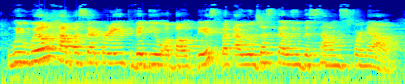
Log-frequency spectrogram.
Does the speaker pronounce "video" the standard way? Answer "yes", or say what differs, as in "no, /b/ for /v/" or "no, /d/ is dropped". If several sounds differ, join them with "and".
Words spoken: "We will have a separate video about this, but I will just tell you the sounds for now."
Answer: yes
